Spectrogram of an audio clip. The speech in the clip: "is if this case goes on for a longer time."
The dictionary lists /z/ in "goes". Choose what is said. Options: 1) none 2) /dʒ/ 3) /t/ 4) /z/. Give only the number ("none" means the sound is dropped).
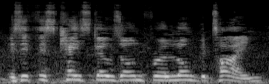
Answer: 4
